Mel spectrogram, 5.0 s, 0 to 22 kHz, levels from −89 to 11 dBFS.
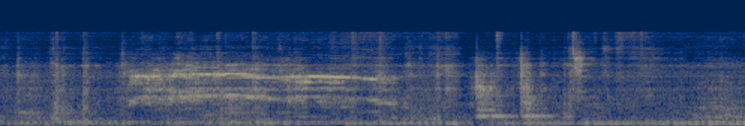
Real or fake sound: fake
